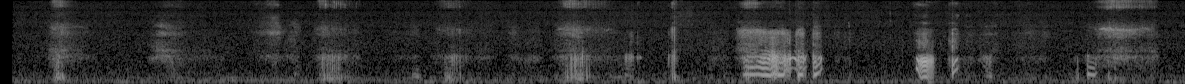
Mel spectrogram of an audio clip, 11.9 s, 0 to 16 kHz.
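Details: Infant aged 2 weeks snoring: soft noisy breaths repeating in a quiet room, with a few louder rough, squeaky breaths.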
